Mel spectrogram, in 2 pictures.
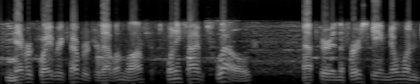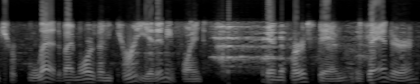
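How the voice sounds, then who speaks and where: A man with an American accent giving live radio play-by-play of a volleyball match. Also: on the low side. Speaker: radio play-by-play sports announcer. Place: school gym during a match. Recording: clearly noisy gym ambience behind voice. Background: gym noise.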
